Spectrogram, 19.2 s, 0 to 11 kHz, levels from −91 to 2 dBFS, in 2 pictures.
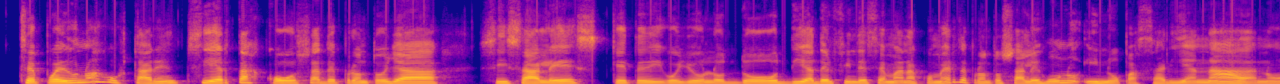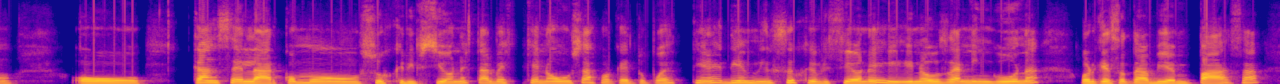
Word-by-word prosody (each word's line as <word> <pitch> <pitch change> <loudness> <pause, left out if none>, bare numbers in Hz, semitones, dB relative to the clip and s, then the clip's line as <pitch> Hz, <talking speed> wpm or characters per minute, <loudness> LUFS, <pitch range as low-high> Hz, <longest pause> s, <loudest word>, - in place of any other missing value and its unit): se 235 -3 +3
puede 220 +1 +4
uno 275 +3 -1
ajustar 225 - -2
en 205 +2 -2
ciertas 220 +3 0
cosas, 185 -2 0
de 195 - -1
pronto 175 -1 -3
ya 185 0 +3 0.3
si 180 0 -3
sales, 175 +3 +1
¿qué 170 -1 -2
te 165 - -3
digo 170 0 -2
yo?, 165 -1 -2
los 145 -1 -3
2 155 +2 0
días 180 +1 +1
del 185 0 +1
fin 185 -2 -4
de 180 +1 0
semana 165 -3 -3
a 170 - -13
comer, 175 - -4
de 280 - -4
pronto 170 0 -5
sales 175 +1 -1
1 225 +1 -2
y, 185 - -1
no 160 -3 -2
pasaría 145 -2 -5
nada, 150 -1 +1
¿no? 130 +6 -6 0.4
O 180 -4 +4 0.3
cancelar 210 -7 +3
como 200 -3 +1
suscripciones, 185 0 -1
tal 205 -1 0
vez 205 0 -4
que 220 - -2
no 200 -1 0
usas, 215 +3 0
porque 195 -4 -2
tú 165 0 -9
puedes 190 +5 -3
tienes 235 0 -2
10000 215 -3 0
suscripciones 200 0 0
y 180 -1 +2
y - - +3
no 185 -1 +4
usas 200 +2 +2
ninguna, 195 +4 +1 0.3
porque 195 -2 +3
eso 190 +1 -2
también 185 -4 +2
pasa, 195 +9 +2
185 Hz, 180 wpm, -17 LUFS, 170-210 Hz, 0.4 s, puede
